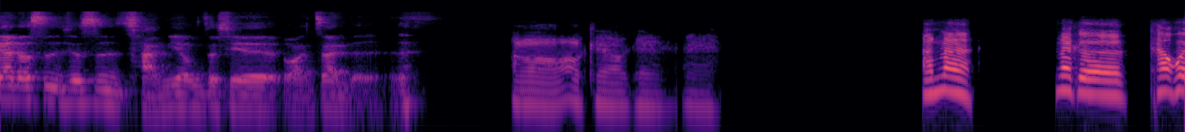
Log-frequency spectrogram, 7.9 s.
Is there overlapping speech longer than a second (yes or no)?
no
